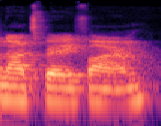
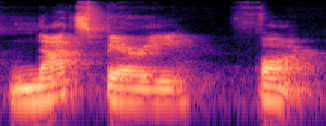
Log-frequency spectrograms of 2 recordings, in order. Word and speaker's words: Knott's Berry Farm: says not berries well the only thing i ever heard about knott's berry farm even from how i'm saying it you can tell i thought it was knottsbury farm i thought knott's berry was the was the oh it's like like somebody's last name was knottsbury and this is the knottsbury farm which is a theme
